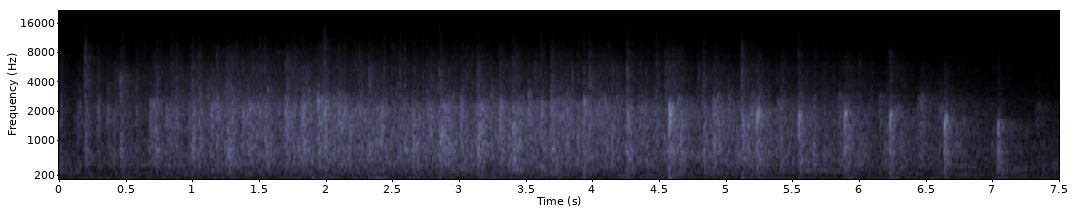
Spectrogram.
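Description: A crowd applauds steadily in a dense wash of many clapping hands, then thins toward the end into fewer, distinct individual claps. No one speaks.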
